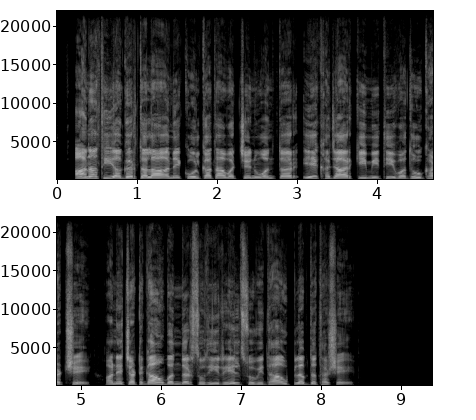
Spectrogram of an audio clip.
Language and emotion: Gujarati, neutral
